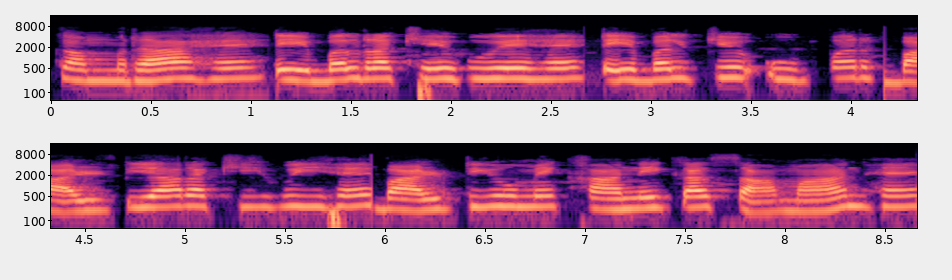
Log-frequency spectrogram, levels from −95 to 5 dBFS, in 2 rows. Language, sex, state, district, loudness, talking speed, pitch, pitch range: Hindi, female, Andhra Pradesh, Anantapur, -15 LUFS, 130 wpm, 245 Hz, 220-255 Hz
